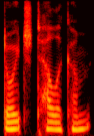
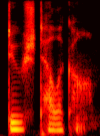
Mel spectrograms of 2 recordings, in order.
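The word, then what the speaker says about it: Deutsche Telekom: He mispronounced Deutsch Telecom as Douche Telecom.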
